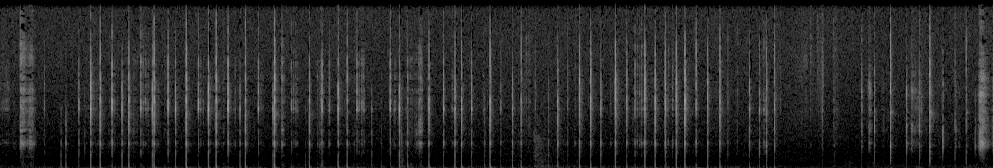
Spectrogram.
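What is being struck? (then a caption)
Hen egg with thin hard shell. Fingernails and fingertips scratch and tap a single raw, whole white hen egg with a hard, thin shell. It makes a steady stream of quiet, sharp, bright clicks with soft scratching between them, each tap dying away instantly with no ring.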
